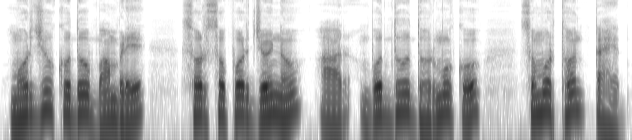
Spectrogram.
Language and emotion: Santali, neutral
